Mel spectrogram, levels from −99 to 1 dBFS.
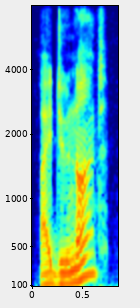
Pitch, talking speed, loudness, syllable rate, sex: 140 Hz, 210 wpm, -18 LUFS, 4.5 syllables/s, male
